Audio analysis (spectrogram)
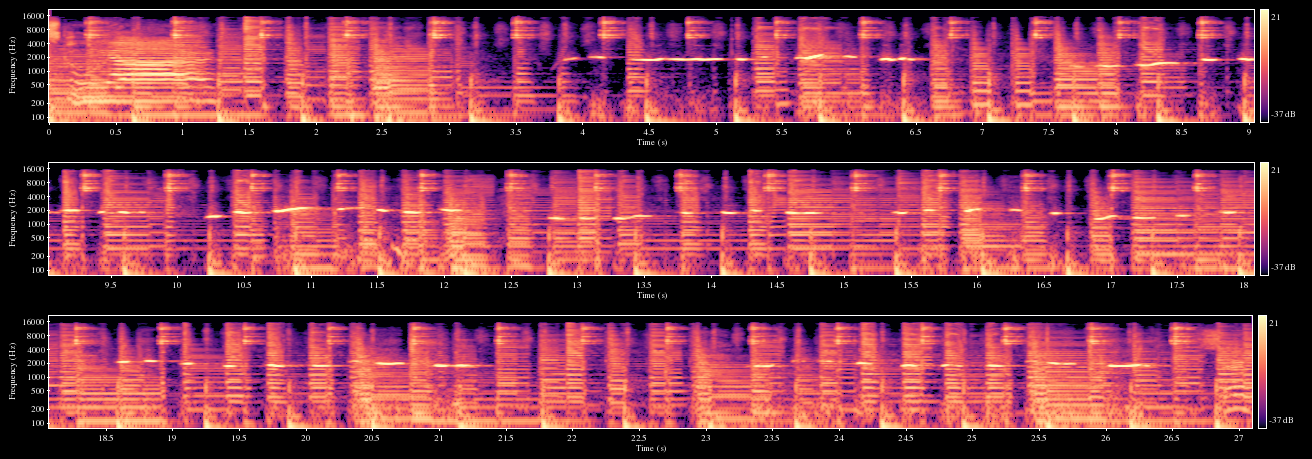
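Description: Someone whistles a melody along to a live song, the bright tune riding clearly over a steady band with drums, sustained for nearly half a minute.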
